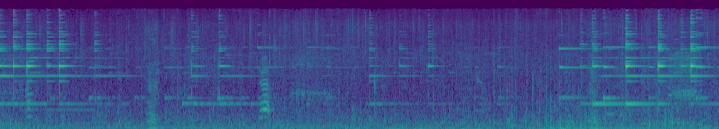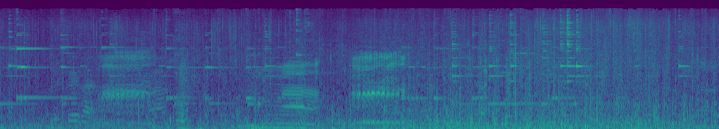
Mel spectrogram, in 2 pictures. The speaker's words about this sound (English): After visiting with the sheep at the corral,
